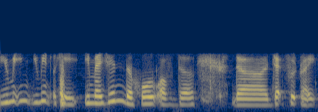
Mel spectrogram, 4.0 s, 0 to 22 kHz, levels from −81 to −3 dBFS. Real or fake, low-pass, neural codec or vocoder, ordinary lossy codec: real; 3.6 kHz; none; none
